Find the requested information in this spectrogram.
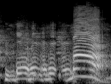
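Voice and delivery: hammed-up Italian-American son calling out; Italian-American accent. Man joking about being Italian, calling his ma in an Italian-American accent.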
